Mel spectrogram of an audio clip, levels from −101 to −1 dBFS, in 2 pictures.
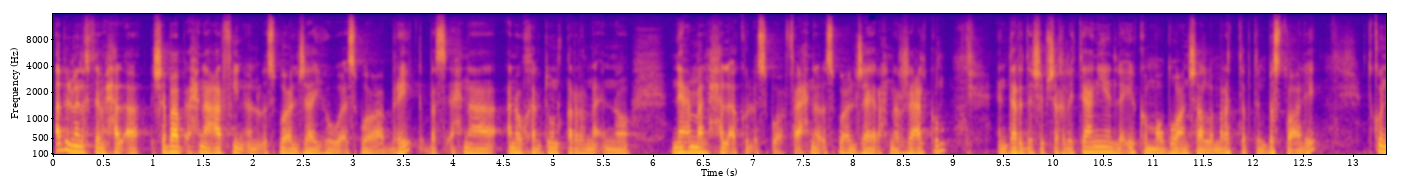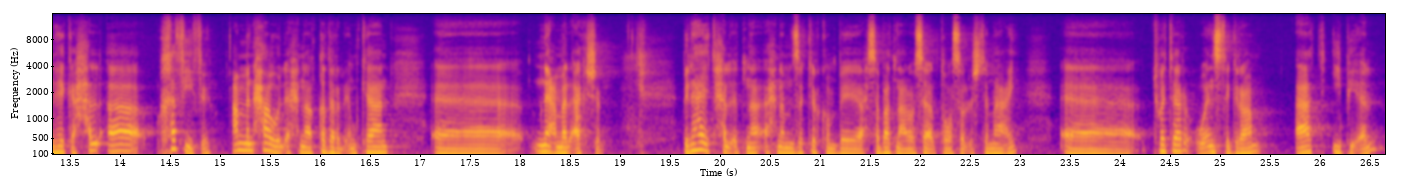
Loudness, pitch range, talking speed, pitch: -20 LUFS, 110-140 Hz, 150 wpm, 125 Hz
